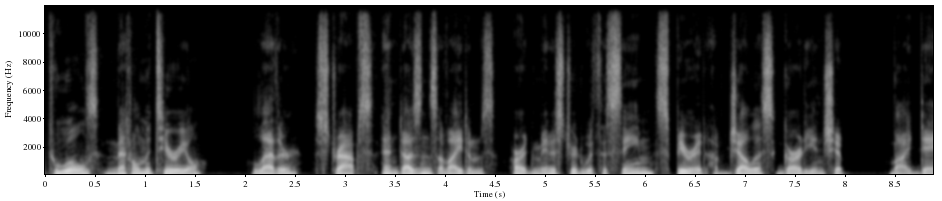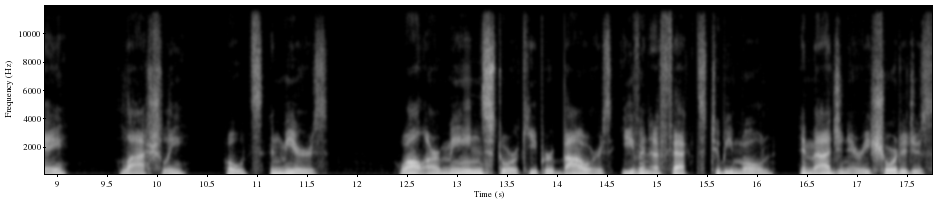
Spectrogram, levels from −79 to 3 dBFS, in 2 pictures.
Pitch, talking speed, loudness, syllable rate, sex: 130 Hz, 120 wpm, -17 LUFS, 4.6 syllables/s, male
